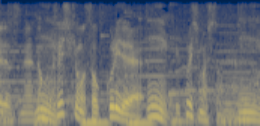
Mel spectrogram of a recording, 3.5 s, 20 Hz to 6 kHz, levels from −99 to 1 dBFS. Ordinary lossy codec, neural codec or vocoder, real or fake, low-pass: none; none; real; 5.4 kHz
